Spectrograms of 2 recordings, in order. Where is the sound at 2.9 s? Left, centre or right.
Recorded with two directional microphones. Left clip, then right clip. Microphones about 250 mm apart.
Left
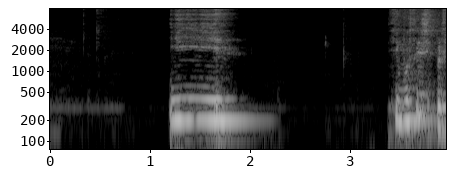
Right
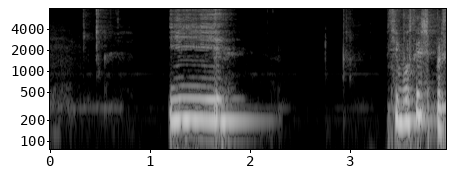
Right.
